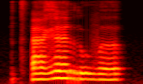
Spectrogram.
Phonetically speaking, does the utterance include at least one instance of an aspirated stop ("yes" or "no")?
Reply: no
